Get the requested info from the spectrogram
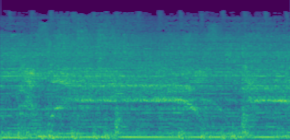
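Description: Live heavy metal band playing: electric guitars over long, held low bass notes, with the vocalist singing over the band.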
